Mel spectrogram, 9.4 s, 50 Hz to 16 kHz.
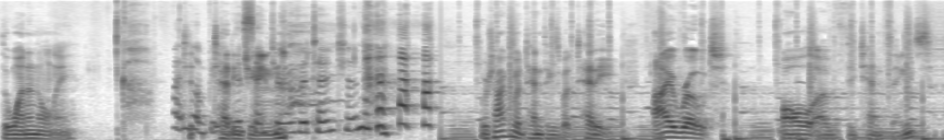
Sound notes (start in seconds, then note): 2.6 laughs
